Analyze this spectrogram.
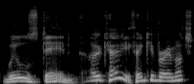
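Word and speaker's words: Willesden: day tomorrow Jonathan says the first e in wilon is silent it's pronounced Will's Den okay thank you very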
